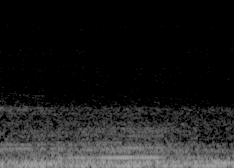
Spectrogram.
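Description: Quiet room tone: a faint, steady low rumble, with a faint low hum for about a second in the middle.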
